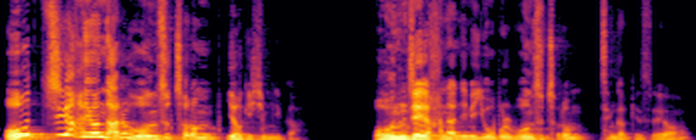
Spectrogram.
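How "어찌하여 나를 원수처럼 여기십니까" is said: high, loud acted protest; indignant, anguished challenge in prayer; angry complaint to God. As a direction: hurl the question up at God as an accusation. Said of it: "승질을 내면서 저주를 퍼붓더니".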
